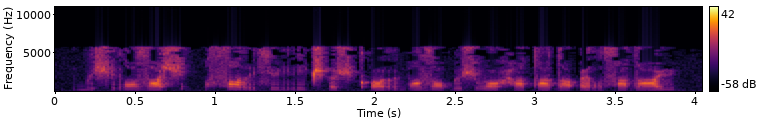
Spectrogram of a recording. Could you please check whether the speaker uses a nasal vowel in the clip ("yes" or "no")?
no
